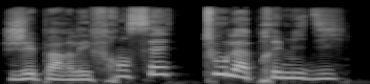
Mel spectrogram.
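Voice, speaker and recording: A woman's voice: mid-range voice, sing-song, normal speed, a little mellow, no echo, studio quality, close to an everyday voice. A woman reading a shy, eager young Scottish woman. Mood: excited.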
